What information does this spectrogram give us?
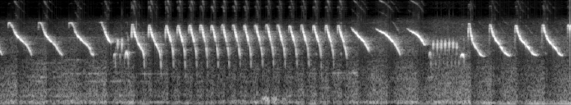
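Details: Canary song used to trigger other canaries to respond, built from a long series of loud downward-sweeping whistles repeated several times a second, with a brief fast trill near the end.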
